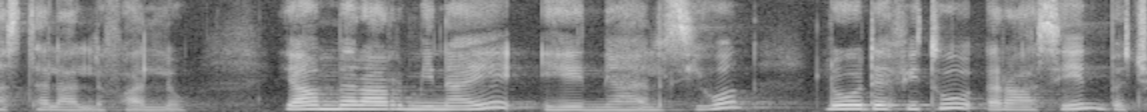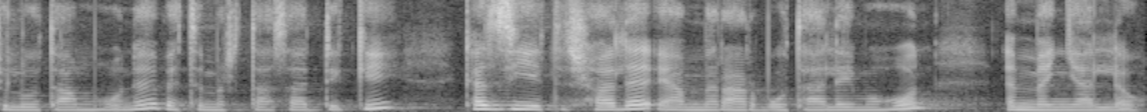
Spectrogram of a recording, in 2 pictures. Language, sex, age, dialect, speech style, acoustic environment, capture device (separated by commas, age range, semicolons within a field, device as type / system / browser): Amharic, female, 35-44, Ethiopia - Addis Ababa, relaxed, silence, desktop / Windows / Chrome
